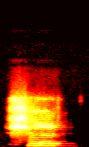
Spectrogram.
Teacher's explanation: Jadi dia tinggi tapi datar. Makanya simbolnya garis lurus di atasnya. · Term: Tone pertama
